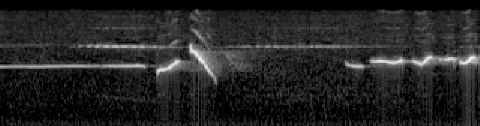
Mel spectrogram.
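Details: Taiwan Fulvetta, a bird endemic to Taiwan's mountains: high thin chirps, then a sharp downward-sweeping note, and after a pause a run of quick wavering twittering notes, over a steady high whine in the background.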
